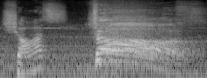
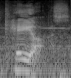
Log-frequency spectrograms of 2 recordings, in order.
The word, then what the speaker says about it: chaos: into chores I'm sorry did you say Joss how do you spell that Jaws c h uh AOS Jaws laughs how dare you make light of the opossum hey that's a good pun it's it's just that the word is chaos it's c-h-a-o-s spells chaos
